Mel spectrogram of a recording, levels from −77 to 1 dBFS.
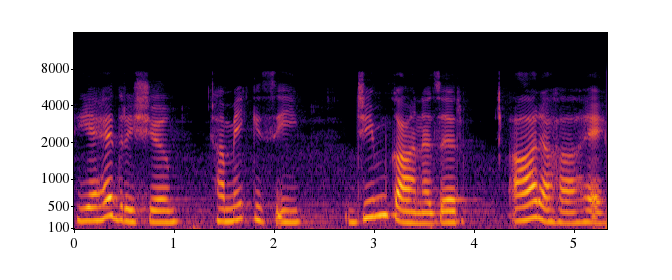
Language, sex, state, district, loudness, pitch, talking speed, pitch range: Hindi, female, Punjab, Fazilka, -15 LUFS, 220 Hz, 110 wpm, 205-245 Hz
